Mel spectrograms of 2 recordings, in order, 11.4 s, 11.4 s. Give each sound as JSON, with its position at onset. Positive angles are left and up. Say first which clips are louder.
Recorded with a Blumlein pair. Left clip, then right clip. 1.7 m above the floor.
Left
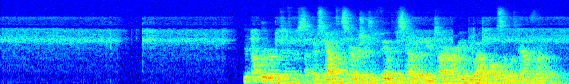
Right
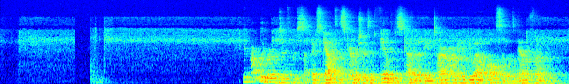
{"t": 4.8, "sound": "a man speaking", "louder": "right 1 dB", "azimuth_deg": -40, "distance_m": 1.8}
{"t": 6.2, "sound": "a man speaking", "louder": "right 2 dB", "azimuth_deg": -45, "distance_m": 1.4}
